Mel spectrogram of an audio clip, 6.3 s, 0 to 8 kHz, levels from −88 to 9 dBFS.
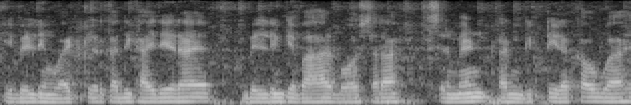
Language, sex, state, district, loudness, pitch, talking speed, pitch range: Hindi, male, Gujarat, Valsad, -17 LUFS, 110 Hz, 190 wpm, 105-115 Hz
